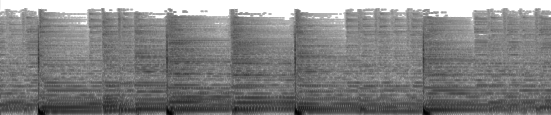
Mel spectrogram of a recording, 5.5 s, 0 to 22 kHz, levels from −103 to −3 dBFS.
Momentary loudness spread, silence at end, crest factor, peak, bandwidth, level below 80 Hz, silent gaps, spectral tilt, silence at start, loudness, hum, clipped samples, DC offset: 10 LU; 0 s; 20 dB; 0 dBFS; 16.5 kHz; -24 dBFS; none; -4.5 dB/octave; 0 s; -22 LUFS; none; under 0.1%; under 0.1%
